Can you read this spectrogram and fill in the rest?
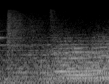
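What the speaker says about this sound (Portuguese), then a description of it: "O dia nasceu ao som de furiosas badaladas." Church bells clang furiously at dawn in revolutionary Paris on 5 October, a dense, continuous metallic ringing that swells slightly louder over a brief moment with no voices.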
